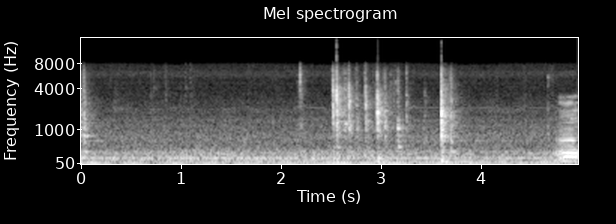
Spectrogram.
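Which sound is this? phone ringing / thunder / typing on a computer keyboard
typing on a computer keyboard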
